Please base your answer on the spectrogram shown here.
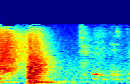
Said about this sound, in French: Elle a pris la décision de tomber, la chaise, la table, je ne sais pas quoi. C'est tombé.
